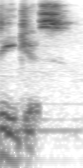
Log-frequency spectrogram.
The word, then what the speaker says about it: aegis: whatever with yours truly and the word is aegis pretty old word it's Latin it's pronounced Aegis and sometimes spell the eg is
